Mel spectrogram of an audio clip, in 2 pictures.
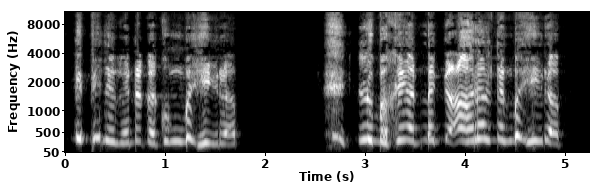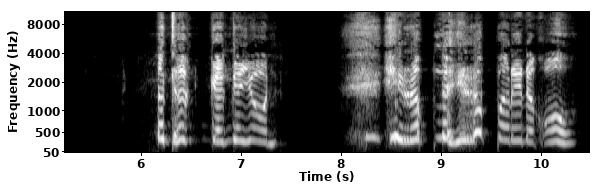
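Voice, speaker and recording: A woman's voice: sits high, measured pace, long pauses, dry recording. An actress playing a poor young woman in a Filipino radio drama, speaking in a plaintive, tearful way. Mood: anguished, tearful. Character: poor young woman lamenting a hard life.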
